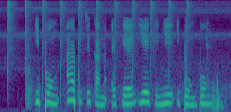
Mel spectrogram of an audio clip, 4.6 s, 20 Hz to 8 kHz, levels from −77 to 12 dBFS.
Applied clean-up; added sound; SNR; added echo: none; Fire; 6 dB; none.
